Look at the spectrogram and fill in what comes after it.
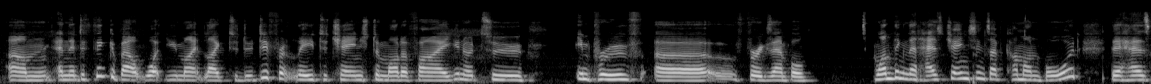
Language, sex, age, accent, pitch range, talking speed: English, female, 40-59, Australian, 185-215 Hz, 190 wpm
